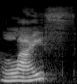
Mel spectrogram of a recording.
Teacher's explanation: Esse I também é o I longo aberto, com som de ditongo, aí, tá? Life.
